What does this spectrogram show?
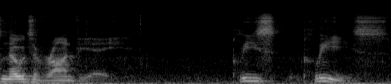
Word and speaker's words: Ranvier: have different problems this is pronounced nodes of ranvier please PLEASE pronounce it nodes of ranvier right okay some people don't and you don't want to be one of those people anybody call it Ranveer thank you for being honest Ranveer ranvier yeah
